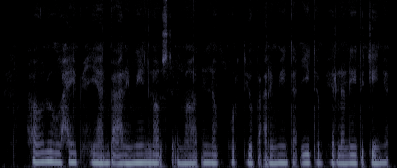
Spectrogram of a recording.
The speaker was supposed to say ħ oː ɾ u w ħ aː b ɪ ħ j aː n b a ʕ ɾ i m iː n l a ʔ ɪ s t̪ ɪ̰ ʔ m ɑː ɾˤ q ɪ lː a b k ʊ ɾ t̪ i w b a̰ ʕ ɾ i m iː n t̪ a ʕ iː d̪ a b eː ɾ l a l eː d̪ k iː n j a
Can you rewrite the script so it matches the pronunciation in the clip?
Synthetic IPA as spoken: ħ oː l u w ħ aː b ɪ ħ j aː n b a ʕ ɾ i m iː n l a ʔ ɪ s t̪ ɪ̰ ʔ m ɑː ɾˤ ʔ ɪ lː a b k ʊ ɾ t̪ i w b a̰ ʕ ɾ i m iː n t̪ a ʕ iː d̪ a b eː ɾ l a l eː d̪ k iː n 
